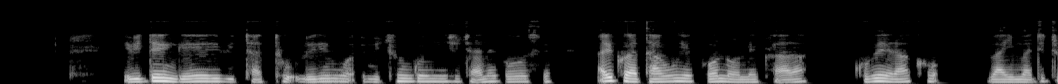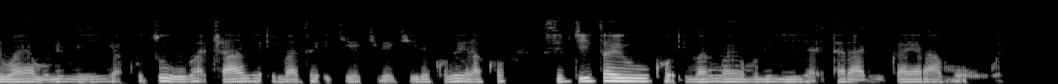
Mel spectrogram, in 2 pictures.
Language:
Rundi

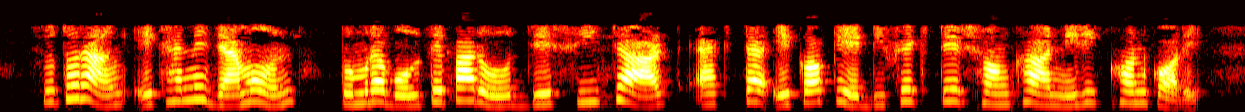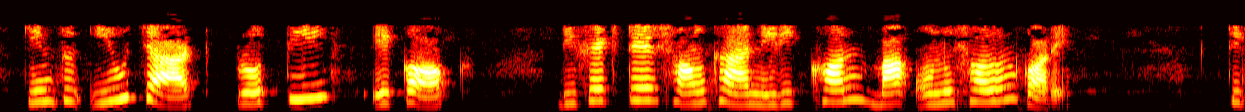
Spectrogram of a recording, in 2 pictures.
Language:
Bangla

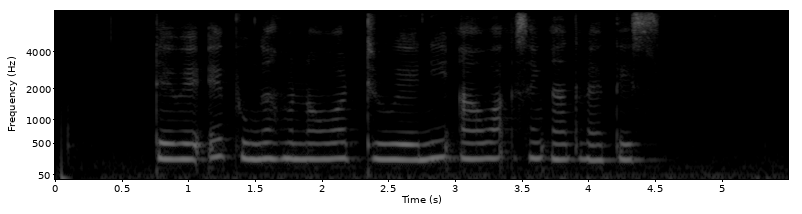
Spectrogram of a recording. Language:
Javanese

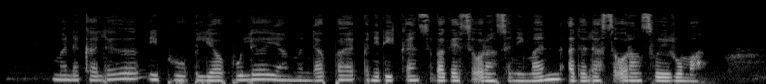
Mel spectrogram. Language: Malay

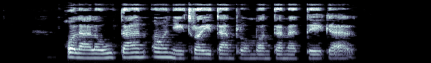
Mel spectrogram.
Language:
Hungarian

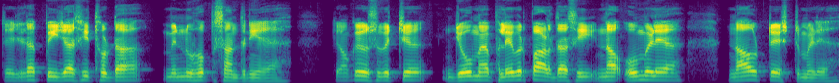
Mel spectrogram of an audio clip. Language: Punjabi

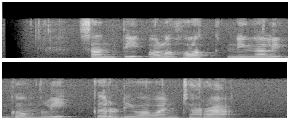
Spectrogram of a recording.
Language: Sundanese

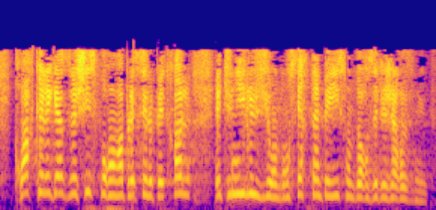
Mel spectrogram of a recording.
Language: French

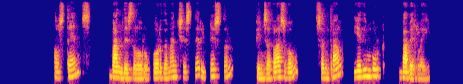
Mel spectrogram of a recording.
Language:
Catalan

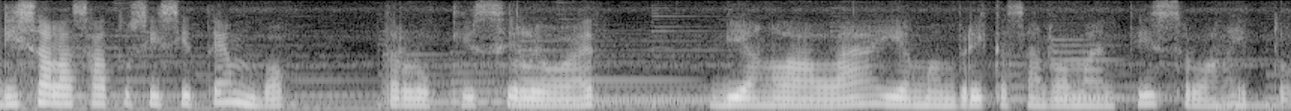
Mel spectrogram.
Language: Indonesian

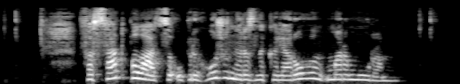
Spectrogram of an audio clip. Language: Belarusian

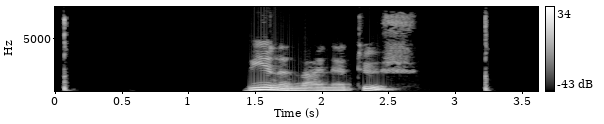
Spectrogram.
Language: Western Frisian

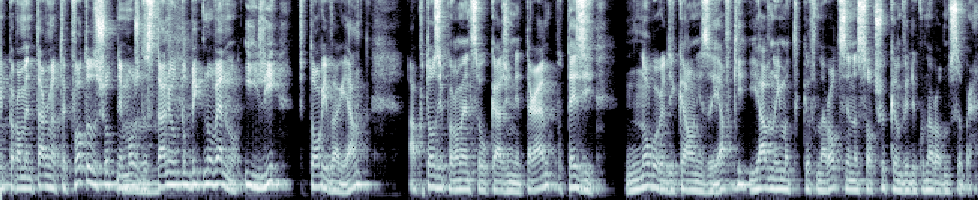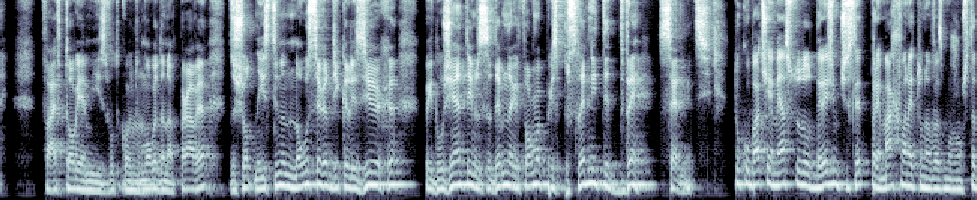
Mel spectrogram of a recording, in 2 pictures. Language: Bulgarian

